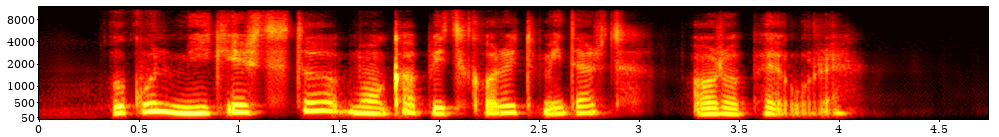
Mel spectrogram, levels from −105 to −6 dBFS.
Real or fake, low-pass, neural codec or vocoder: fake; 10.8 kHz; codec, 24 kHz, 0.9 kbps, DualCodec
